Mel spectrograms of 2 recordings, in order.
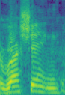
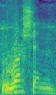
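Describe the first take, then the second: First: The word ends with a clear g sound. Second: The word ends without any g sound. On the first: The speaker calls it right. "Put a G in there" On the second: The speaker calls it wrong. "I kind of drop the last letter"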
